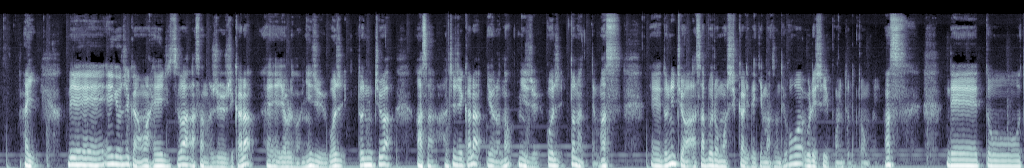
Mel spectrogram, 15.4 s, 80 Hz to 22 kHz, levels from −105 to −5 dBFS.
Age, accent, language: 20-39, native, Japanese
